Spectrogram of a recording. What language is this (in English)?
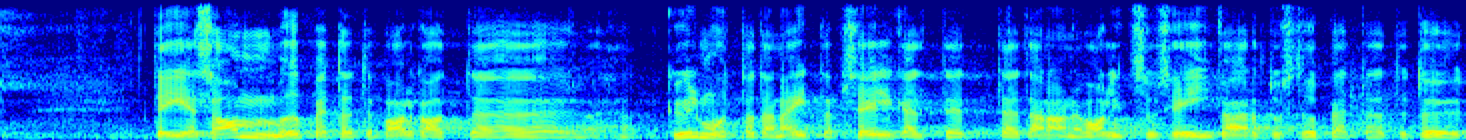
Estonian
